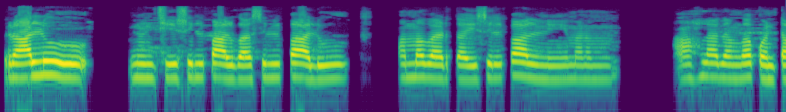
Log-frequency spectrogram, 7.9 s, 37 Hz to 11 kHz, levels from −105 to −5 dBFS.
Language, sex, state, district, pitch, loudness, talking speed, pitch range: Telugu, female, Andhra Pradesh, Guntur, 215 Hz, -15 LUFS, 70 wpm, 205-220 Hz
